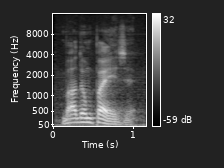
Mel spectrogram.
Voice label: "paese", crespinese

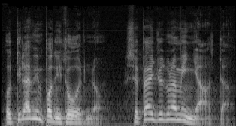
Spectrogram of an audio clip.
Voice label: "mignatta", crespinese

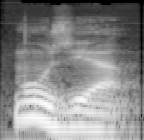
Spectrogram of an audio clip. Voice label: "musia", crespinese

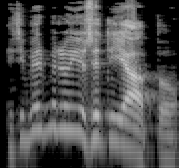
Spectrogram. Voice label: "berbera", vocabolario dialettale

